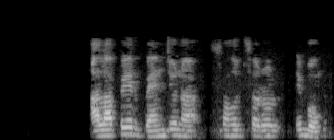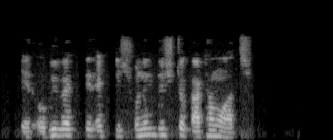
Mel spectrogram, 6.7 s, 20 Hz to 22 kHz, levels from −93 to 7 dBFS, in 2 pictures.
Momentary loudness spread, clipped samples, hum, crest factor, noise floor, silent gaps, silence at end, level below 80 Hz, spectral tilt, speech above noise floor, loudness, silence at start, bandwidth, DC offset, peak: 12 LU; under 0.1%; none; 22 dB; under -90 dBFS; none; 0.85 s; -68 dBFS; -6 dB/octave; over 65 dB; -25 LUFS; 0.9 s; 7.8 kHz; under 0.1%; -4 dBFS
